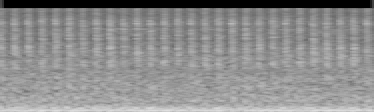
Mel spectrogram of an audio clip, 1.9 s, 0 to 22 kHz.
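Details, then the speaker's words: 1999 Ford F250 Triton V10 with aluminum heads, blown-out spark plug before repair: loud rapid puffing, about eight sharp chuffs a second over a rough heavy idle, gas escaping from the spark plug hole. "when I contacted the guy to tell him I was gonna come get him I said you'll know I'm there because I sound like photographer Lee's coming in it doesn't even sound that good"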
